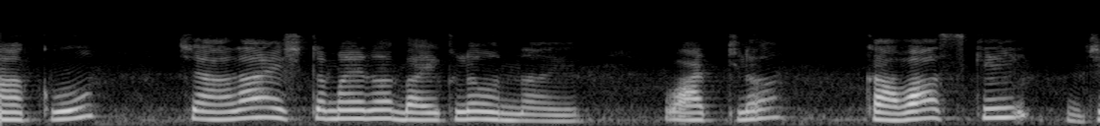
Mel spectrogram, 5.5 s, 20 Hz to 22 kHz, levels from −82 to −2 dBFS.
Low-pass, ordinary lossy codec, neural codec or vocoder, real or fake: 7.2 kHz; none; codec, 16 kHz, 8 kbps, FunCodec, trained on LibriTTS, 25 frames a second; fake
